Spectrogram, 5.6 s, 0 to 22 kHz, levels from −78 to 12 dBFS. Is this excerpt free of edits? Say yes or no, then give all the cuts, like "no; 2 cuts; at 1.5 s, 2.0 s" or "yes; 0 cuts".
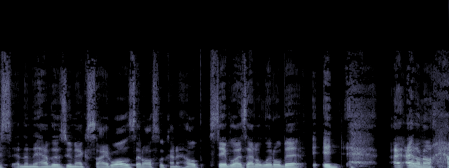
no; 2 cuts; at 2.6 s, 3.8 s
